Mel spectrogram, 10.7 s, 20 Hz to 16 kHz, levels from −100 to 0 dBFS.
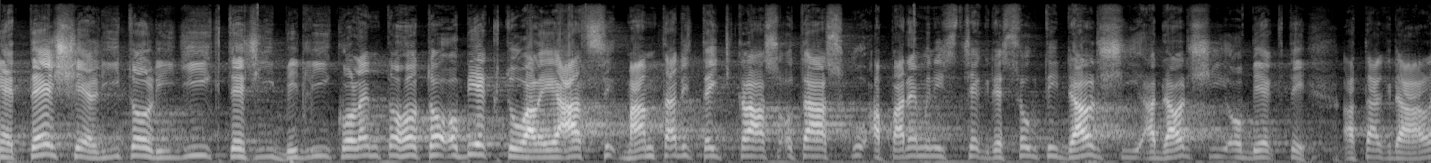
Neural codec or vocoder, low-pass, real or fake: none; 14.4 kHz; real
